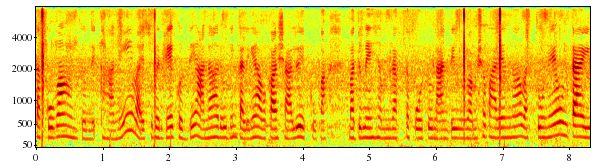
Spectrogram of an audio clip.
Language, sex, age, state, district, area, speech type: Telugu, female, 18-30, Andhra Pradesh, Visakhapatnam, urban, spontaneous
